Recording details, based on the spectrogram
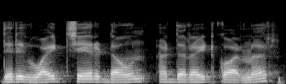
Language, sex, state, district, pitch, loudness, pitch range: English, male, Karnataka, Bangalore, 120 Hz, -14 LUFS, 115-130 Hz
